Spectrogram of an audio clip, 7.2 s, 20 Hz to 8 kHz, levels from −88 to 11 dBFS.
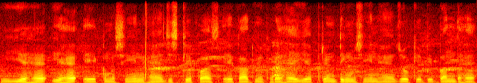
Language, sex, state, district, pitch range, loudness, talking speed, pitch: Hindi, male, Rajasthan, Bikaner, 110-115 Hz, -19 LUFS, 160 wpm, 110 Hz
